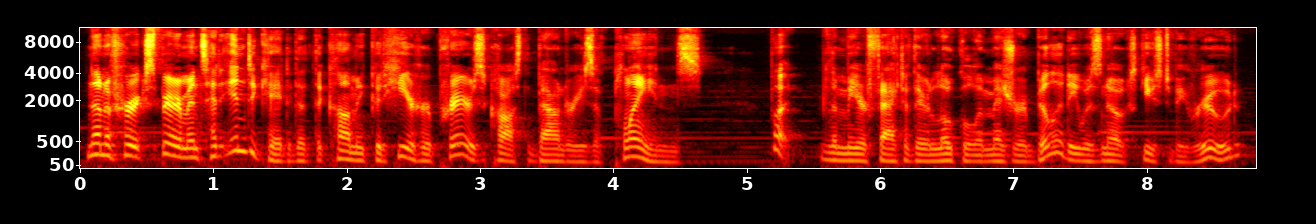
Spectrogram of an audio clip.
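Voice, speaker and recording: Highly expressive male story narrator. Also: quick pace. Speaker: audio drama narrator. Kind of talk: scripted dramatic fantasy story narration. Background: music.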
